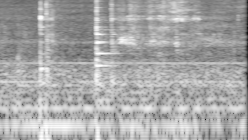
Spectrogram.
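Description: Peaches cook in a pan as alcohol cooks off, giving a steady sizzle broken by a couple of sharp clinks and scrapes as they are stirred.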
